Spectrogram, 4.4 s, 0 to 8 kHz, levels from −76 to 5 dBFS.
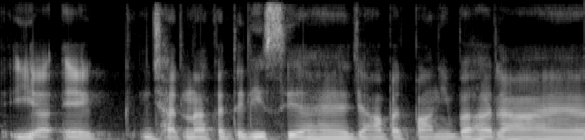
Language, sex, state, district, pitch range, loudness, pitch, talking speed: Hindi, male, Jharkhand, Ranchi, 110-115 Hz, -17 LUFS, 115 Hz, 165 wpm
